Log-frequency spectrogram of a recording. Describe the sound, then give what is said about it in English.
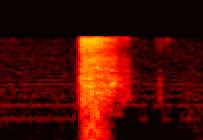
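A single harsh, breathy cough from a person with a cold bursts out sharply and fades within a moment, followed by a brief faint sniff-like sound, with no talking. “Please accept my apologies for the sniffing and the coughing, but I am having a cold.”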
